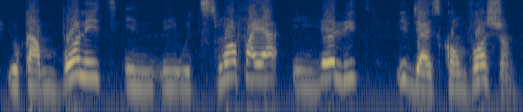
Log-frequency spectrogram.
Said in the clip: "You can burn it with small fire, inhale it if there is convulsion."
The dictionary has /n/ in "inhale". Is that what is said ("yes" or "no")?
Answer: yes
